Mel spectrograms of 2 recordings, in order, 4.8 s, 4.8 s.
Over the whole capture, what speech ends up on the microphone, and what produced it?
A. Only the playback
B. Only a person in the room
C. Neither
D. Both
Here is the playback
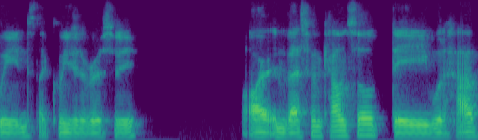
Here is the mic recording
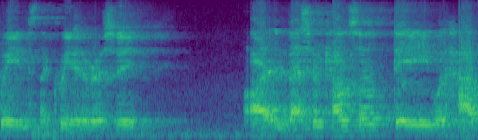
A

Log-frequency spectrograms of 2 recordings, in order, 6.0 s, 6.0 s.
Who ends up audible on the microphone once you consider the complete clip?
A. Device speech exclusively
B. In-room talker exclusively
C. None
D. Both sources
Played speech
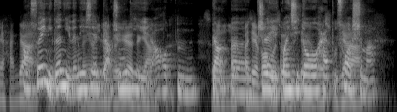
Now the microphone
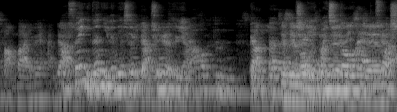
D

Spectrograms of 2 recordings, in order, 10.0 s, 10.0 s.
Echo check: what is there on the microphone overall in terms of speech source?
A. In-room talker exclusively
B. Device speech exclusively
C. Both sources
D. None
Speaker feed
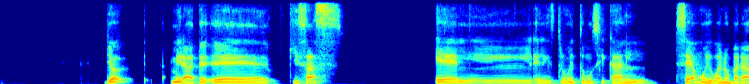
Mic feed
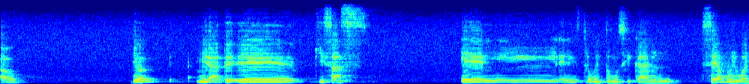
B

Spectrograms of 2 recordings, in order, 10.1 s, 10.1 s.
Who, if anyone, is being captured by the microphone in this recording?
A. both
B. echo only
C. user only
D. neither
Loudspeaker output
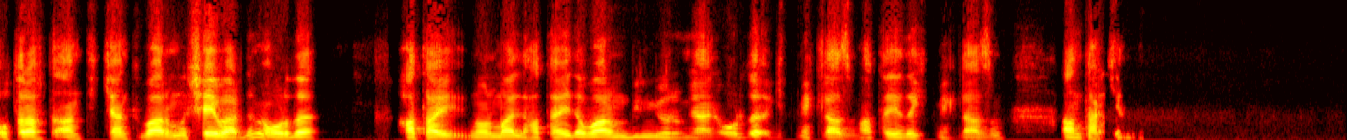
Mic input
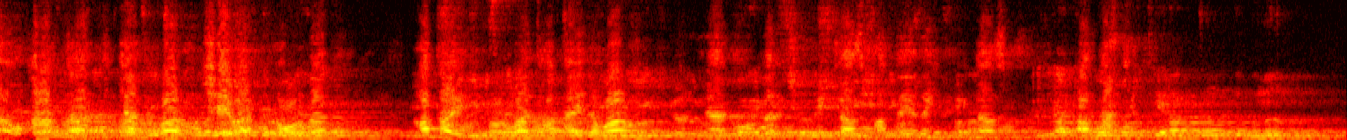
A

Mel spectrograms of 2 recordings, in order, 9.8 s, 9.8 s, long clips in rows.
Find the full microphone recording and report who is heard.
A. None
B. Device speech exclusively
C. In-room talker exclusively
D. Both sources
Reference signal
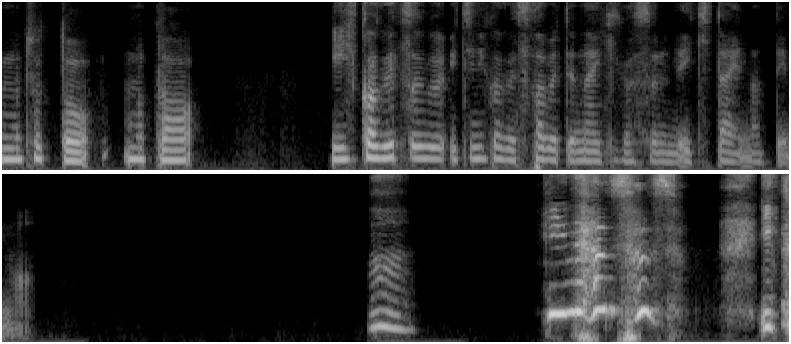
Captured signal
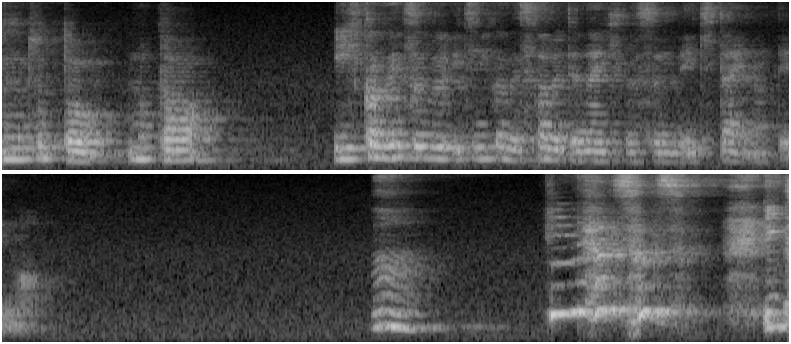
B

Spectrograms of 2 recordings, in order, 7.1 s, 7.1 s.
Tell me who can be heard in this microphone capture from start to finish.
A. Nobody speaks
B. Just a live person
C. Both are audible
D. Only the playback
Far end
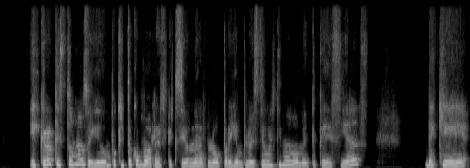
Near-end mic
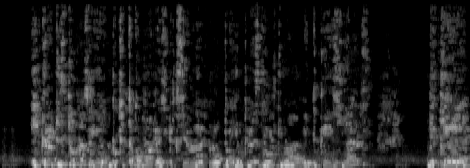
D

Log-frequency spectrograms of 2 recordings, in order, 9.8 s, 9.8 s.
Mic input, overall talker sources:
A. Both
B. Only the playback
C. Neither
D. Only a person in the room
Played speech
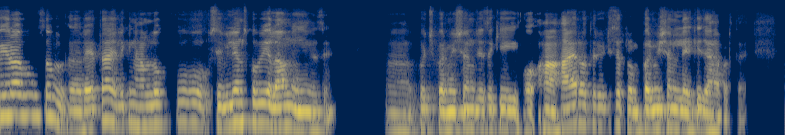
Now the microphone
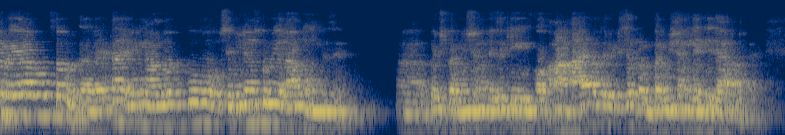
B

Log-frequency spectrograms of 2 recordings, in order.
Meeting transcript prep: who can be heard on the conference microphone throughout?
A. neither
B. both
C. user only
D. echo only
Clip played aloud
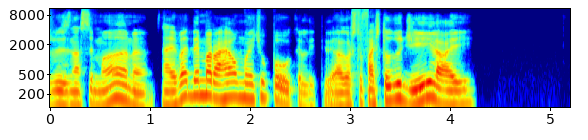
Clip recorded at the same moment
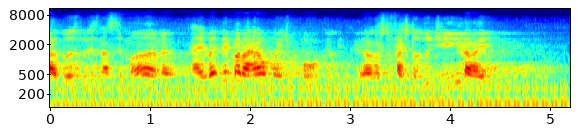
D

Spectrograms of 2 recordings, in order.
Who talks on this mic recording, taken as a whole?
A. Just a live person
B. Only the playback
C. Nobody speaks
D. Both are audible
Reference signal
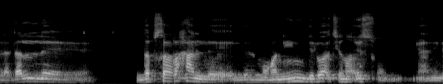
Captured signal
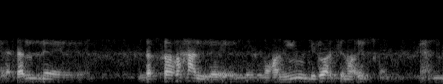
B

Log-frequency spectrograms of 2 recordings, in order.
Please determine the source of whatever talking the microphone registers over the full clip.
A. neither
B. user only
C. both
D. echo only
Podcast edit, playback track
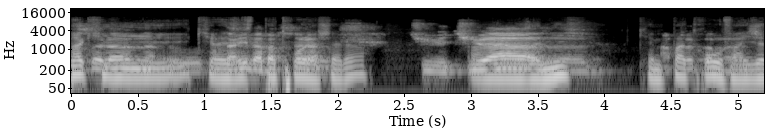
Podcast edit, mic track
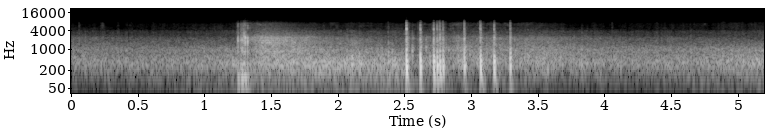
A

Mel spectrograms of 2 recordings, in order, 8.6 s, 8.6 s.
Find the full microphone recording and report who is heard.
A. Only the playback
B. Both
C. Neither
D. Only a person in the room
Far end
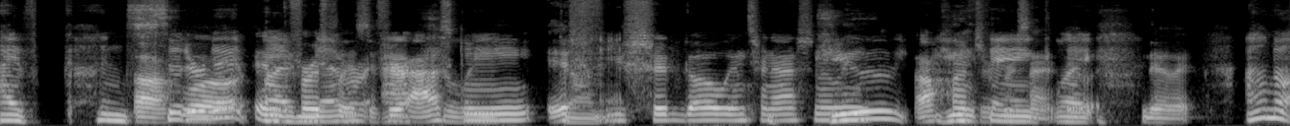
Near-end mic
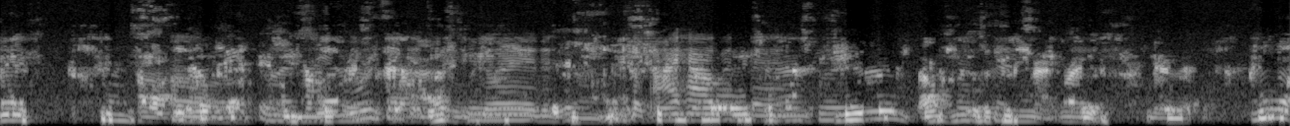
B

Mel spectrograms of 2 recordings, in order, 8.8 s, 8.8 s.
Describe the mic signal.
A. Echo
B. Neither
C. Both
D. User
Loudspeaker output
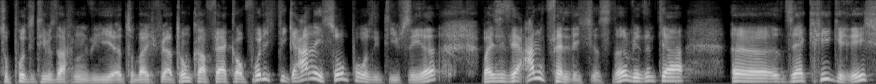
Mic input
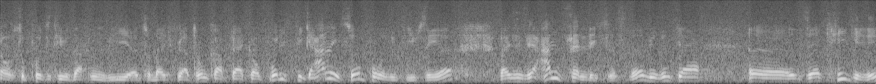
A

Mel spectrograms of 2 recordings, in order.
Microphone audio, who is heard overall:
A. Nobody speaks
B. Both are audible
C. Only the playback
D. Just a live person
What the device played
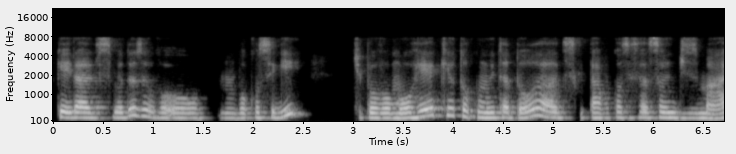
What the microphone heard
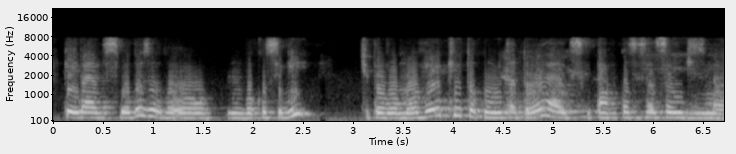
B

